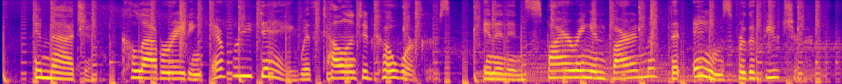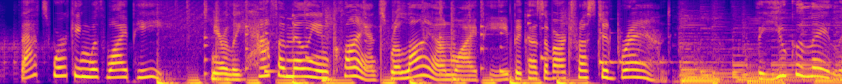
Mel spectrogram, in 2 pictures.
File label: english american narration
